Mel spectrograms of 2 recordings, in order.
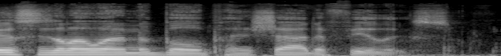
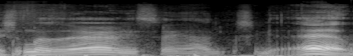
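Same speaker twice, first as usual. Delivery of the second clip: ordinary delivery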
